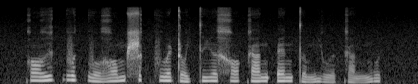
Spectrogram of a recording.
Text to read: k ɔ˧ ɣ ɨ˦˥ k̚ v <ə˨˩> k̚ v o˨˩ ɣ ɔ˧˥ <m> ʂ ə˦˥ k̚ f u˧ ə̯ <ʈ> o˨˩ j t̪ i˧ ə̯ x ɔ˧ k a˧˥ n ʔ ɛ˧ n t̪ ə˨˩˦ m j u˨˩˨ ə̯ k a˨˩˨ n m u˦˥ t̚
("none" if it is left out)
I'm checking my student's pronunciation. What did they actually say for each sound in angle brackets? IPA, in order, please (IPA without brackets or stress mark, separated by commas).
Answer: ə˦˥, m, ʈ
